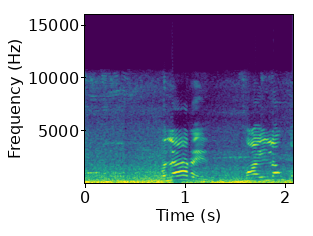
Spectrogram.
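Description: Steady low rumble of city road traffic, with an engine-like hum running underneath, and two brief snatches of voice in the middle.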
